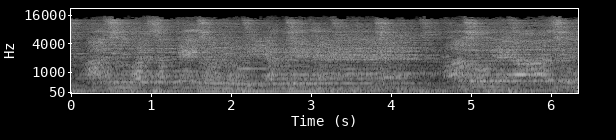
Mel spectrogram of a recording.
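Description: A school choir singing a patriotic song in unison through a PA loudspeaker, with a regular percussion beat.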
